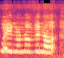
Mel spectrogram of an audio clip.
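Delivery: frantic high-pitched interjection; acted-out panicked correction; blurted out. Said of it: "I blurted it out".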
